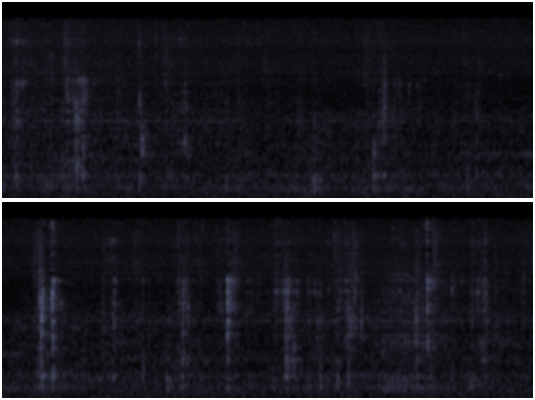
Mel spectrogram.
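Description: Faint chewing and mouth sounds of someone eating a mouthful of chicken curry, with scattered soft clicks, the clearest about halfway through.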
